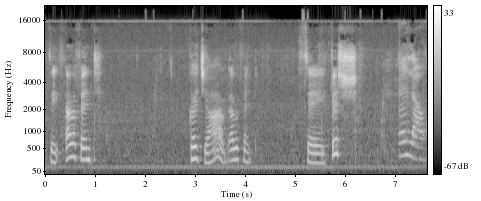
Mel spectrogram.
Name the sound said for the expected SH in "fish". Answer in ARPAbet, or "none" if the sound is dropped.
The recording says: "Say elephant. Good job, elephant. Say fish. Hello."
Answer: SH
